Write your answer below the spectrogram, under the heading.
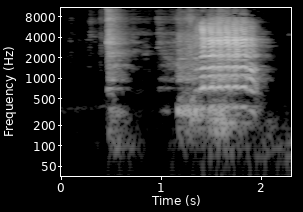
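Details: Newly bought domestic goat calling constantly: a short harsh bleat followed by a longer, quavering, nasal bleat lasting under a second, in an otherwise quiet setting.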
